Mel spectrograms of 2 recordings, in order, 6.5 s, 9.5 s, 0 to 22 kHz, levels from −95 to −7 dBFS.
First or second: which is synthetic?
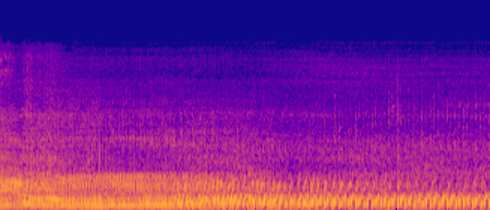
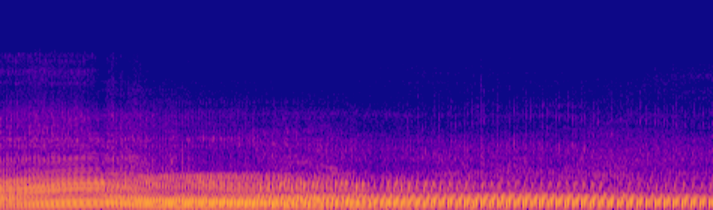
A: first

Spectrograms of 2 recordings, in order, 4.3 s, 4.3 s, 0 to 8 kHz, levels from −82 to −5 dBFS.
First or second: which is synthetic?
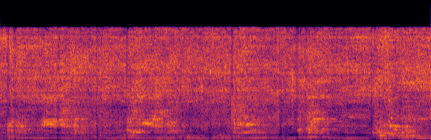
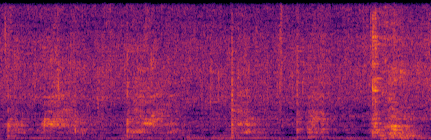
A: first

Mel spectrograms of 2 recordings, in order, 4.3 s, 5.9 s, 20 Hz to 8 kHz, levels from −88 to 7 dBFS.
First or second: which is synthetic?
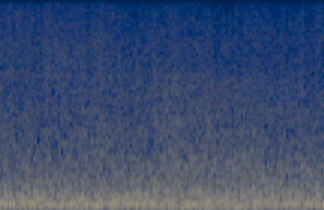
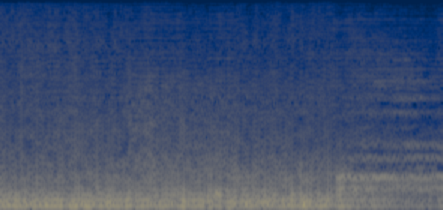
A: second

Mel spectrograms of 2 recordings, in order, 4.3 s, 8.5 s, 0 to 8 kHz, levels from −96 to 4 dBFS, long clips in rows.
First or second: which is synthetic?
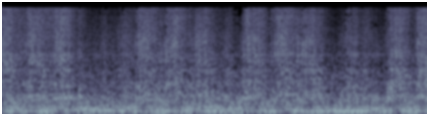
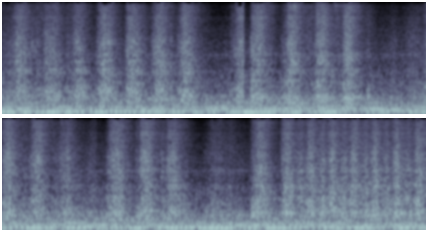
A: first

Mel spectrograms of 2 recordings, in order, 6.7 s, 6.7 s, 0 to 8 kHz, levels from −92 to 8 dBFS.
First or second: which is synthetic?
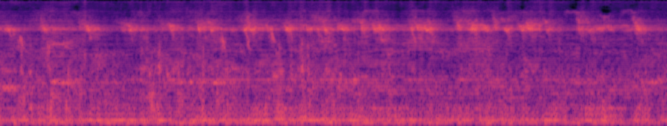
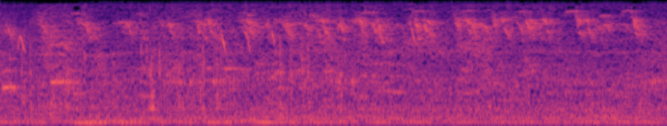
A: first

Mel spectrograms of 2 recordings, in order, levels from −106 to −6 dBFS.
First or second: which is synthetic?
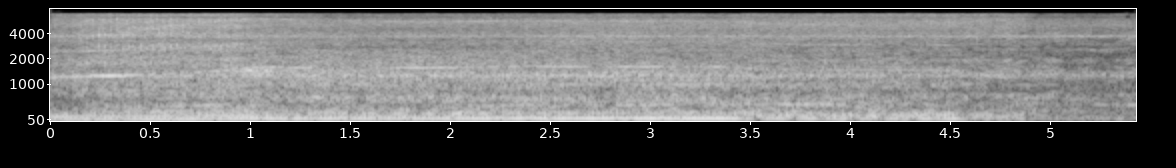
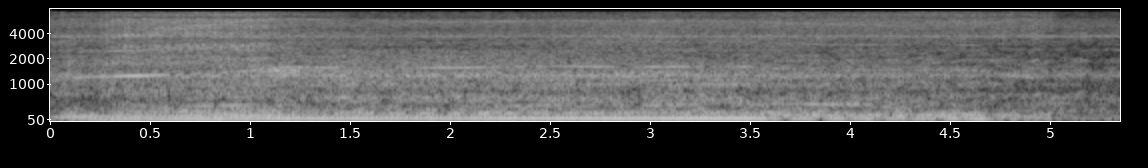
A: first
